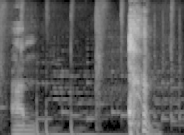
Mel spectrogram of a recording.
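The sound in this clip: A man coughs while his voice is giving out and he is tired from talking. A voiced throat noise comes first, then a harsh, loud cough burst followed closely by a smaller second burst.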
